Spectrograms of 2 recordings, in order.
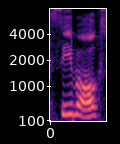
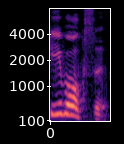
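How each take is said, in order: First: The first word begins with an s sound. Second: The first word begins with an sh sound. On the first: The speaker calls it wrong. "Not ಸಿ box" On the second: The speaker calls it right. "It is a ಶಿ box"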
